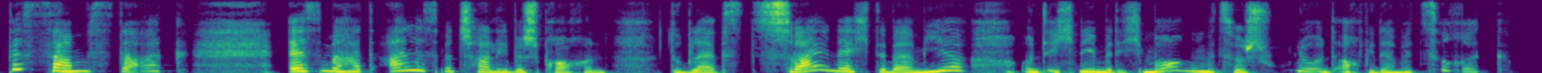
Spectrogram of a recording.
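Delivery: put-on high, loud, bubbly girl voice; chirpy Alice. A narrator's reading. Alice erklärt Bella fröhlich den Plan, hoch und laut. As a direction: chirp it out brightly.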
